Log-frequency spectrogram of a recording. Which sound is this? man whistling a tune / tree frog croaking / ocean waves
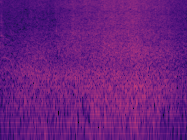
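ocean waves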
